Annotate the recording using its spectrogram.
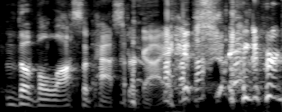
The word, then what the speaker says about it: Velocipastor: Joining us, though, is a writer-director of the film The Velocipastor. That's right. I said that correctly. It's called The Velocipastor.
